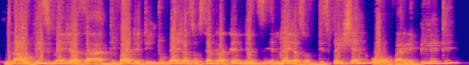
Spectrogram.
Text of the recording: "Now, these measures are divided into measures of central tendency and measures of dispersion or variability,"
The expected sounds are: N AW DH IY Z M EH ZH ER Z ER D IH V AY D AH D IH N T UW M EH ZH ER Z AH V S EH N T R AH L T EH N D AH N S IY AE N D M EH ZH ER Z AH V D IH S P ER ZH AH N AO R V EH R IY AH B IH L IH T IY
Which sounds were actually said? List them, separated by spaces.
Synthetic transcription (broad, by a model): N AW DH IY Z M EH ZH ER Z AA D IH V AY D AH D IH N T UW M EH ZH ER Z AH V S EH N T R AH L T EH N D AH N S IY N D M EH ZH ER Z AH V D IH S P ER SH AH N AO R V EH R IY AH B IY L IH T IY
